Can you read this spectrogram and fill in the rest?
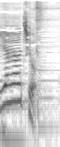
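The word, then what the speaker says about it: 119: 为什么火警电话是幺幺九？一也可以读作幺，它与药同音，九是救的意思，所以幺幺九也就是要要救。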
